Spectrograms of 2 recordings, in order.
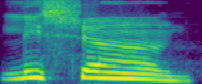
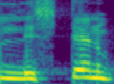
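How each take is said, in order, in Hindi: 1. बीच में t की आवाज़ मौन होती है। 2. बीच में t की आवाज़ बोली जाती है। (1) "इसे आपको पढ़ना है लिसन।" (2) "बहुत सारे स्टूडेंट्स से लिस्टन पढ़ लेते हैं, जो कि रॉन्ग है।"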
